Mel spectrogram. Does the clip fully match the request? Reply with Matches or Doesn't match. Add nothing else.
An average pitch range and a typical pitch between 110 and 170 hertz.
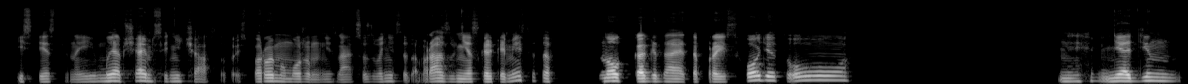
Matches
